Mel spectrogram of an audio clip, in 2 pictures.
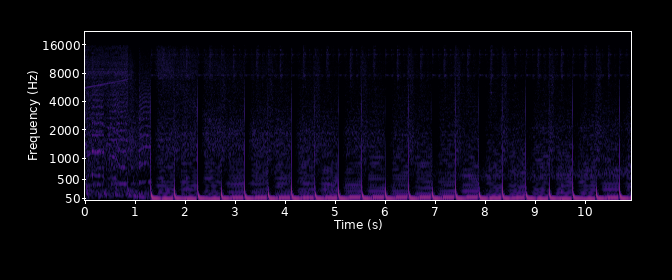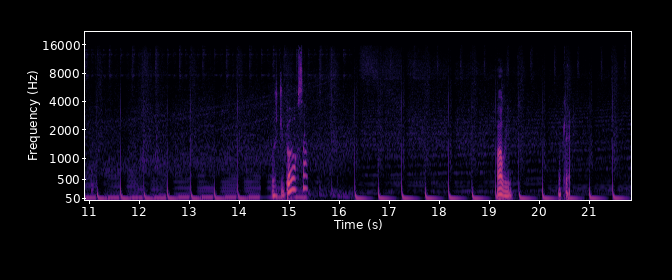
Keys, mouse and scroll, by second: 0.0-0.5 typing, 2.4 click, 2.9 h, 3.0 u, 4.3 g, 4.5 y, 4.9 Escape, 5.1 click, 5.6 click, 5.8 click, 6.3 click, 6.9 g, 8.5 middle click, 9.5 middle click, 10.4-10.9 scroll up 2, 10.9-11.4 scroll down 8, 11.4 middle click, 12.0 scroll up 4, 12.3 middle click, 12.4 middle click, 12.8 middle click, 13.5 click, 13.9 3, 14.0 click, 14.8 g, 16.6-17.3 scroll up 4, 17.3 KP_0.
